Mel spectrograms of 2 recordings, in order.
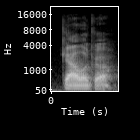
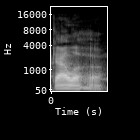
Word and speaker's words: Gallagher: a Touchdown is a video essay by Tag Gallagher. And A Horse or a Mary is a video essay by Tag Gallagher. Yeah. So I got caught up there thinking about the wrestler Jack Gallagher, who is pronounced Jack Gallagher, not Gallagher.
